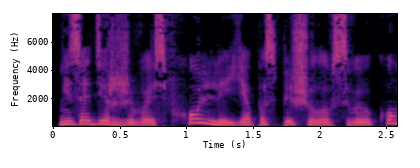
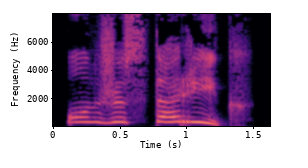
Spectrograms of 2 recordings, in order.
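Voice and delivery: high, loud, slow cry; horrified outcry; 11 semitones higher, 9 dB louder, much slower than usual. Acted. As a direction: recoil in horror. Heroine horrified at groom.

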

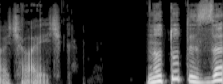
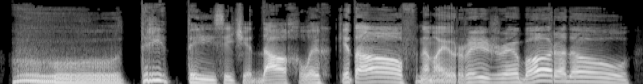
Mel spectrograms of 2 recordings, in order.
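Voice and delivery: slow, loud pirate howl; 4 dB louder, much slower than usual. Acted. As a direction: wail the pirate oath. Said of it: "выл пират Бульбуль". (медленный пиратский вой)

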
